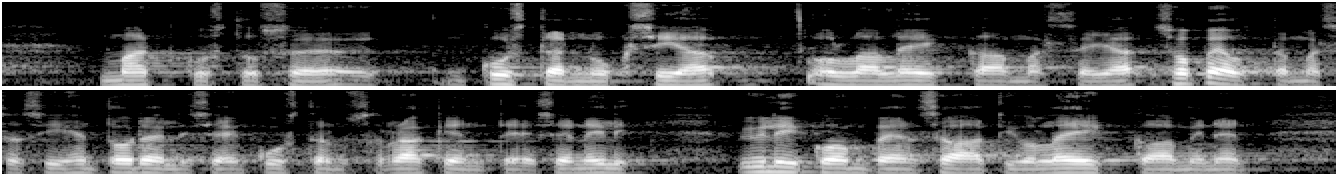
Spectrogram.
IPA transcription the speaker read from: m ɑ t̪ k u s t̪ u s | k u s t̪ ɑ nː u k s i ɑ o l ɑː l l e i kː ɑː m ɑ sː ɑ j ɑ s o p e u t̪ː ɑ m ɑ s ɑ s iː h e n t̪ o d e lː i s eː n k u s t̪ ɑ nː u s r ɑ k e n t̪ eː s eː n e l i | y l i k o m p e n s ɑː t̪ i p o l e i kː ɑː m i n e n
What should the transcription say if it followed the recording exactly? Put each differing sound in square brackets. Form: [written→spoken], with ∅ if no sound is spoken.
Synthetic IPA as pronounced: m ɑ t̪ k u s t̪ u s | k u s t̪ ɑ nː u k s i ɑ o [l→lː] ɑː l l e i kː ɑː m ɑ sː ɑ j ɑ s o p e u t̪ː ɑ m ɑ [s→sː] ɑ s iː h e n t̪ o d e lː i s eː [n→ŋ] k u s t̪ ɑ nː u s r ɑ k e n t̪ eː s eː n e l i | y l i k o m p e n s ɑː t̪ i [p→∅] o l e i kː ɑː m i n e n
